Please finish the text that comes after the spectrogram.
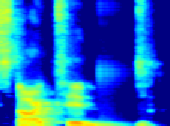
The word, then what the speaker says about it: started: the park when it started to rain well done guys and focus on pronunciation of started you pronounce the e it yeah start it started good and the last one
